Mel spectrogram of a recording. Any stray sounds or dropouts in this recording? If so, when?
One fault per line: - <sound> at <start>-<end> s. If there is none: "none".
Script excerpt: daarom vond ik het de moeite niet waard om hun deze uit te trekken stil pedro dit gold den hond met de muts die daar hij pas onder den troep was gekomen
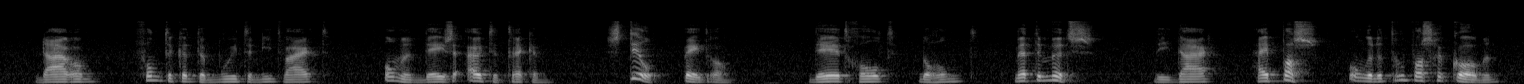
none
